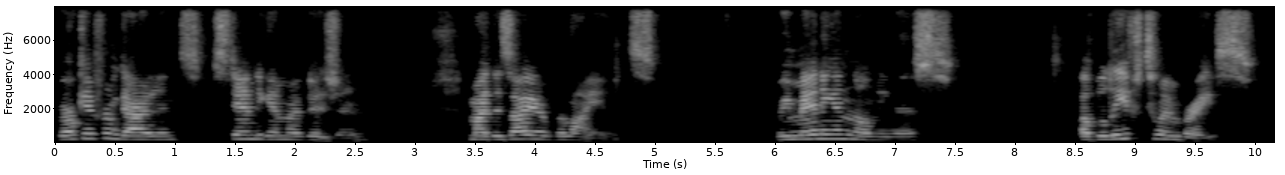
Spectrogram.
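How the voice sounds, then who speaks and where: A woman's voice: medium pitch, a little slow, pauses often, poor audio. A young woman reading her own poem in a formal recital. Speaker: poet reading own work.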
